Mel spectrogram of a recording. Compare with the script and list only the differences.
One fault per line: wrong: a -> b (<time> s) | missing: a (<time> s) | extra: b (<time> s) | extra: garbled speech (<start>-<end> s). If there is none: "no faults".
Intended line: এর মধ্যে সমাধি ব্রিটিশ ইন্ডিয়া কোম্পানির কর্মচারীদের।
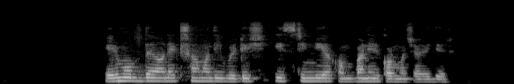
extra: অনেক (1.6 s)
extra: ইস্ট (2.8 s)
